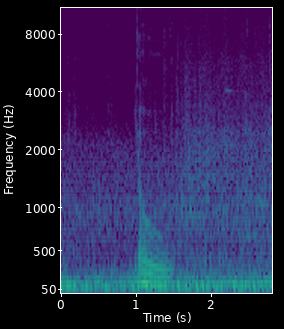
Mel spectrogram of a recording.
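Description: A man shouts from nearby.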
